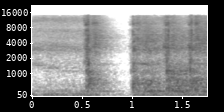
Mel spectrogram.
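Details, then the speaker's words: ZF 5HP24 transmission A clutch drum air check after assembly: short hiss of air, then a crisp mechanical clunk as the clutch applies cleanly; drum holds air, check good. "you can hear that cluck being applied"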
